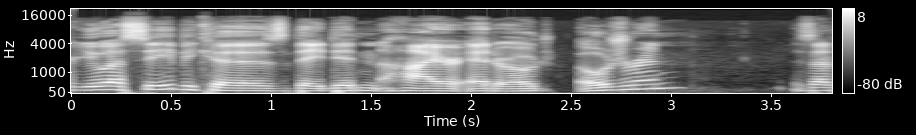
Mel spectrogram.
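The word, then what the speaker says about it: Ed Orgeron: This feels like a do-over for USC because they didn't hire Ed Ogeron. Is that how you pronounce his name? Ed Ogeron.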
